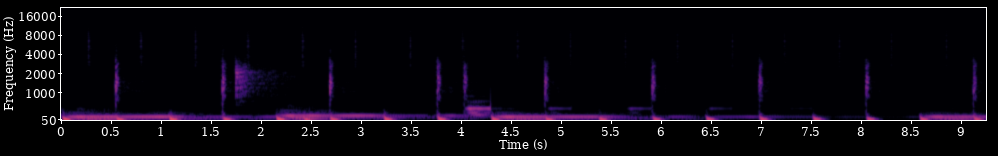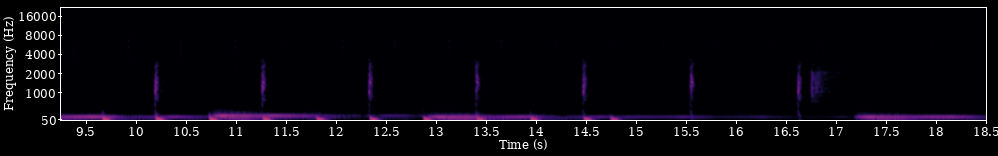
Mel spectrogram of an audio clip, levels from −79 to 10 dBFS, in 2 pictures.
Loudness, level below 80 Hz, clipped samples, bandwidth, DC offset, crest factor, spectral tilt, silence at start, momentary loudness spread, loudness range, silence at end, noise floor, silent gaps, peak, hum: -44 LUFS; -44 dBFS; under 0.1%; 9.2 kHz; under 0.1%; 18 dB; -7.5 dB/octave; 0 s; 16 LU; 12 LU; 0.05 s; -70 dBFS; none; -24 dBFS; none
